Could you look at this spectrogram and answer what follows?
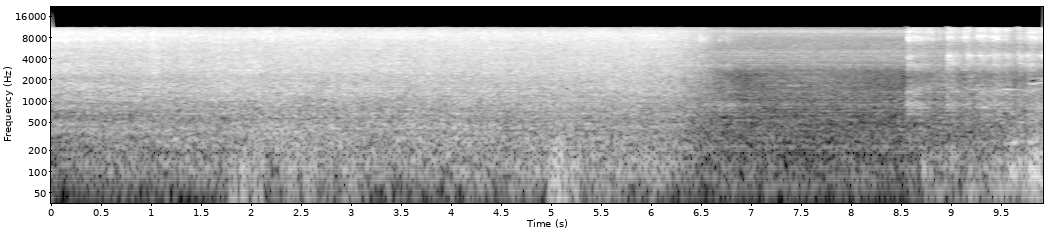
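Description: A full-size steam locomotive, Peppercorn A1 Pacific 60163, venting steam at track level in a loud, steady hiss that dies away about six and a half seconds in. After a quieter couple of seconds, a model locomotive starts running along vintage Hornby O gauge tinplate track near the end, a rougher rattling sound.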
